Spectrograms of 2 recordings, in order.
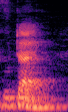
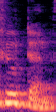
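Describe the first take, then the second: First: The last syllable has an 'eye' vowel. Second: The last syllable has a short, reduced vowel. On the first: The speaker calls it wrong. "फ्यूटाइल नहीं, लोग फ्यूटाइल ही पढ़ देंगे ना" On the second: The speaker calls it right. "लेकिन फ्यूटल"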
